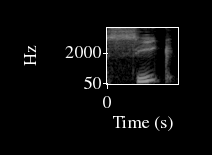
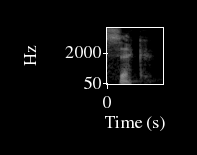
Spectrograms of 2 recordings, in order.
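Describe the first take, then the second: First: The vowel is long, like 'seek'. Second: The vowel is short, like 'sick'. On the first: This is the usual way in English. "It's pronounced seek" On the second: This is the way it is said in the original language. "in their language it's actually pronounced sick"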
